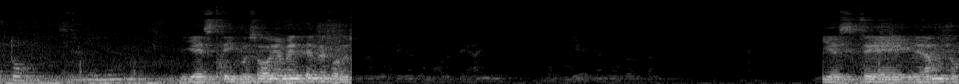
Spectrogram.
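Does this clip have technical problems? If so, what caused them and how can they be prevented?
Yes. From 3.51 to 8.23 s the sound drops by about 32 dB to a faint remnant, likely one channel inverted, cancelling the shared content in the mono sum. Checking each channel's polarity and listening in mono before export would catch this.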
